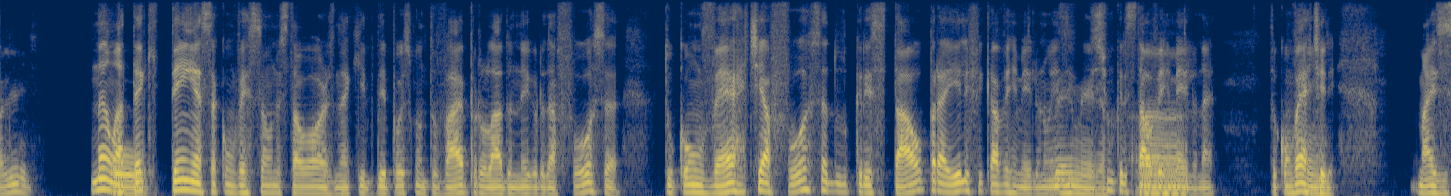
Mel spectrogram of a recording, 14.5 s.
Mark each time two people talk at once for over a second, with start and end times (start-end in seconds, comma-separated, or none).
10.5-12.0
